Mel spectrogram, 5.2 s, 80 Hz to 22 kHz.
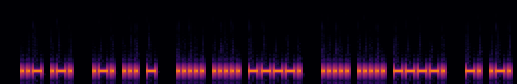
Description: Morse code, heard as a keyed tone, about 40 wpm, 700 Hz. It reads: UR RST 559 559 NR
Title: Practice QSO - Exchange 1 - Beginning - 40wpm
